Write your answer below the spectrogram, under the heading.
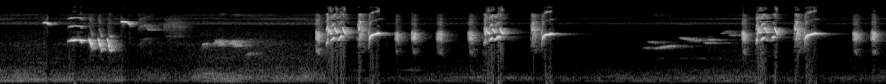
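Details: Dense, continuous song of an orange-headed thrush (anis merah), used to encourage other birds to sing. Scattered soft whistles open into a long series of sharp, high, evenly spaced notes, then low slurred whistles and more staccato notes.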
